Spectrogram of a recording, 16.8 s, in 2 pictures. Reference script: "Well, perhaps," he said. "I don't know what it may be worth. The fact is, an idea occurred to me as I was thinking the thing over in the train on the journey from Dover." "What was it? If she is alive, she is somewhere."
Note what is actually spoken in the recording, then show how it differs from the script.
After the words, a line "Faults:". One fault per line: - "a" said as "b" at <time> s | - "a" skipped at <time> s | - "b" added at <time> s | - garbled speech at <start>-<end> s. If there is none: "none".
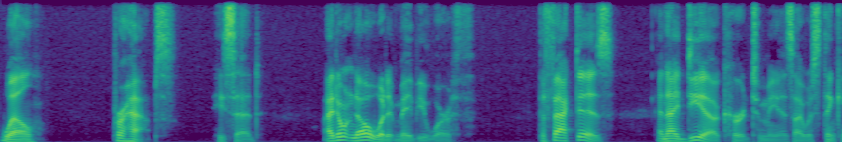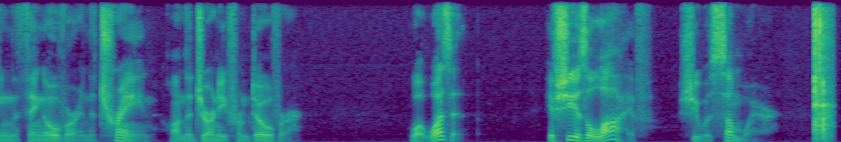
"Well, perhaps," he said. "I don't know what it may be worth. The fact is, an idea occurred to me as I was thinking the thing over in the train on the journey from Dover." "What was it? If she is alive, she was somewhere."
Faults:
- "is" said as "was" at 15.4 s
